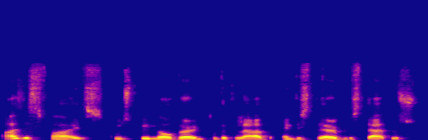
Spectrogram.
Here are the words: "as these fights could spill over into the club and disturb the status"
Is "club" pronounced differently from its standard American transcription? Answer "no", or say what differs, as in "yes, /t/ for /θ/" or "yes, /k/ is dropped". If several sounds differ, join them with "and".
no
